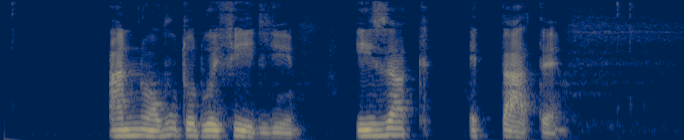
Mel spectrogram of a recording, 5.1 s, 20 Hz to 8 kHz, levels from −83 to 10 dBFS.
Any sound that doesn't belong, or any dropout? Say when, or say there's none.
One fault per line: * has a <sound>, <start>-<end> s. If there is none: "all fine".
all fine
